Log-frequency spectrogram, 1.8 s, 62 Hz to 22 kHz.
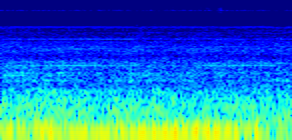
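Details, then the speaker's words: RDX-500 Cyclotron power amplifier channel, ±58 V rails, no DC at output: steady deep rumble and hiss only when a load is connected, caused by the failing IC. "Então não tá passando direto. Só que quando coloca a carga, começa a dar um chiado."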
